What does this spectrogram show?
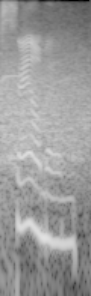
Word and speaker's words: salmon: It's also, according to Biff, a cut of salmon. Yeah, it is. It's a tranche is a cut of salmon, and that's what we're talking about here. Salmon. Words with silent letters.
